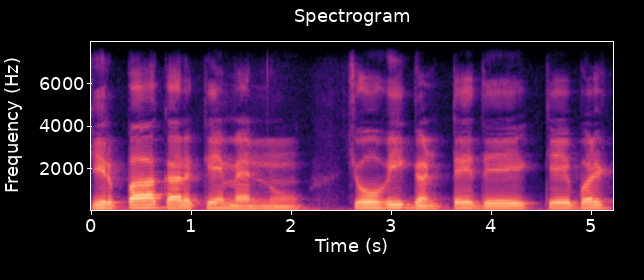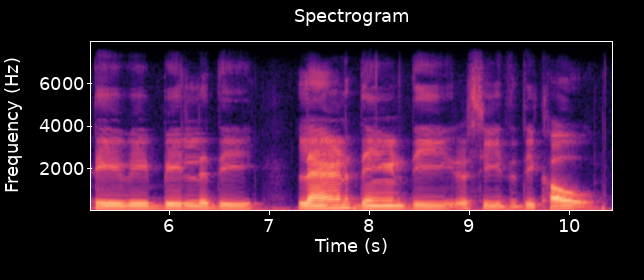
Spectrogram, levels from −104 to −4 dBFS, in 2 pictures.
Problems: background sounds at intervals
